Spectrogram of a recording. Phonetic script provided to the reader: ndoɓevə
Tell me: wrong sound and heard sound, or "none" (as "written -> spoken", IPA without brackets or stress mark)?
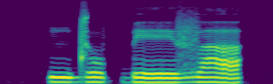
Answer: ə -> a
